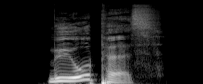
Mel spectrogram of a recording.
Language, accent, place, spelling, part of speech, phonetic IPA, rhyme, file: German, Germany, Berlin, myopes, adjective, [myˈoːpəs], -oːpəs, De-myopes.ogg
- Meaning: strong/mixed nominative/accusative neuter singular of myop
